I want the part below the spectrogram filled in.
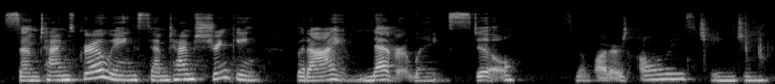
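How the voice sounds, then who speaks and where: An American woman reads a picture book aloud for young children in a medium-pitched voice. She sounds like a teacher, instructional and simple in her wording, turning to her listeners with prompts and questions. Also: takes it slowly, vocal fry, fairly bright tone, a little hiss or hum.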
